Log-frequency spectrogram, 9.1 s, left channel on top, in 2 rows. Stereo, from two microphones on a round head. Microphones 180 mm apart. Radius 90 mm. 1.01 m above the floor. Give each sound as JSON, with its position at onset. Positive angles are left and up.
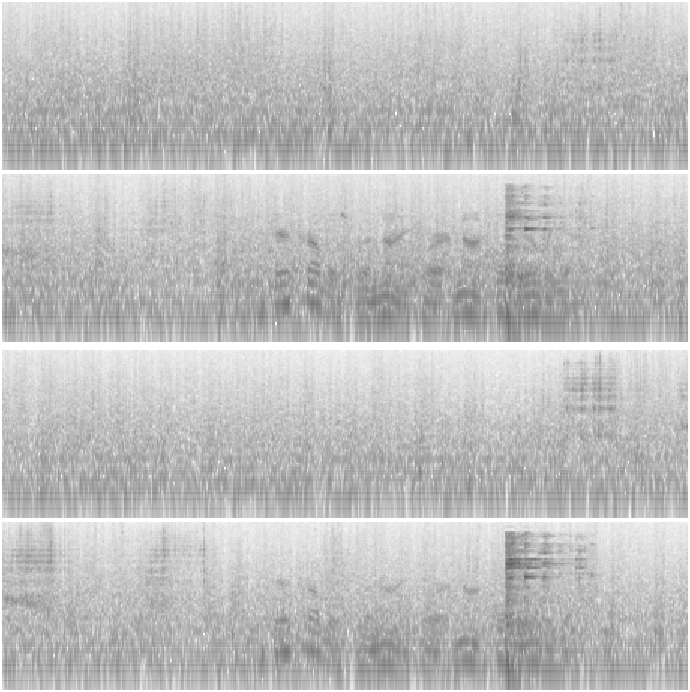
{"t": 3.7, "sound": "chewing", "side_deg": -45}
{"t": 6.3, "sound": "a man speaking", "side_deg": 75}
{"t": 7.9, "sound": "breaking glass", "side_deg": -40}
